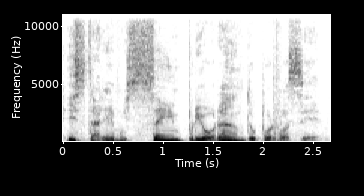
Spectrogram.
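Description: An actor with a Brazilian accent playing a supportive, sympathetic spirit companion in a radio drama, formal and concerned. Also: male voice, mid-range voice, animated, a little slow, warm tone, a little hiss or hum, lightly acted.

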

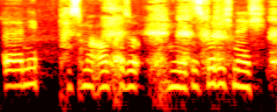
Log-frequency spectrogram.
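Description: A woman's voice: lowish voice, level tone, normal speed, background noise, natural voice. An actress playing a stressed, bossy, scheming woman in her forties in a German radio drama, brusque and confrontational. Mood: anxious, calculating.

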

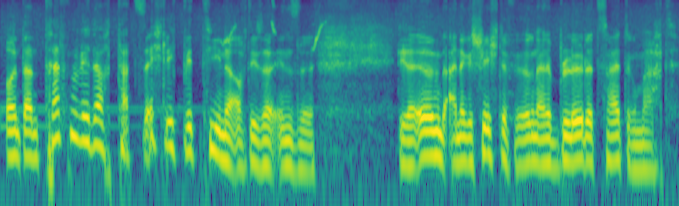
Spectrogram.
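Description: A man's voice: fairly low pitch, expressive, normal speed, close to an everyday voice. An actor playing an infatuated man musing about his love life in a conversational, earnest radio drama monologue. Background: music.

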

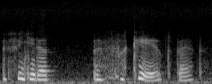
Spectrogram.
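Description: An actress playing a caring, frank young medical student in a radio drama, earnest and slightly hesitant. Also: female voice, medium pitch, a little slow, dark tone, breathy edge. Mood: earnest, sympathetic. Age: young adult. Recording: thin, phone-like old radio recording.

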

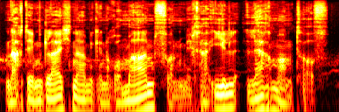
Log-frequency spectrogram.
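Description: Announcer: man with a deep voice, scripted credit reading, faint background sound. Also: moderate pace, a little mellow, slight background noise.

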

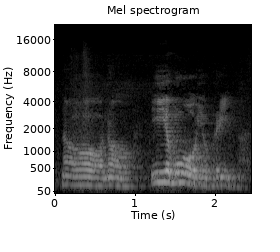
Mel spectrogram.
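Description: A woman's voice: deep voice, extremely slow, a little mellow, voice pushed down. A woman plays a nervous, henpecked husband in a radio play. The accent is Neapolitan and the delivery is fretful and muttering. The room rings around the voice, with a little noise underneath. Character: anxious henpecked husband, muttering schemer, dreading his wife. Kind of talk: theatrical radio monologue. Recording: roomy sound with faint noise.

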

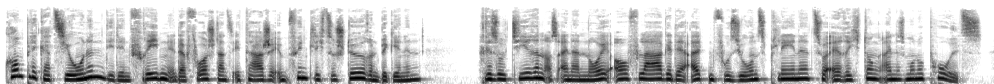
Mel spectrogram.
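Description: A woman narrating a scripted historical documentary in a clear, composed manner. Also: medium pitch, moderate pace, a little mellow, dry recording, studio quality.

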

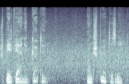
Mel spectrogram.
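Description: An actor playing a smitten, urgent secret lover in a radio drama. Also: male voice, fairly low pitch, moderate pace, natural voice. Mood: intimate, urgent. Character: wooing male lover, orchestra colleague, smitten and urgent. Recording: very loud music and crowd noise. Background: music, crowd.

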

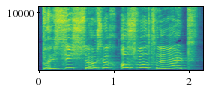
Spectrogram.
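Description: A woman's voice: extremely high pitch, unhurried. A grave widowed mother in her forties. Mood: distraught. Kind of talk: radio play acting.

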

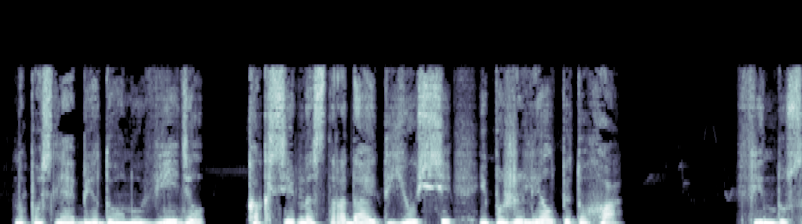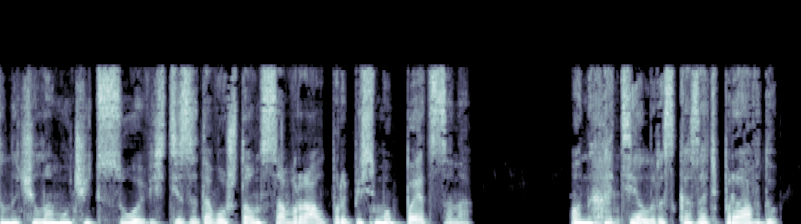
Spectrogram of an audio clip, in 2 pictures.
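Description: A woman's voice: mid-range voice, a little mellow, slightly rough, no room sound, clean studio sound. A woman narrating a children's story audiobook from a script.

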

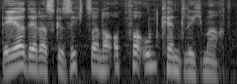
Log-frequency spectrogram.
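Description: A man's voice: a little high, fairly quick, natural voice. Man playing a commanding, weary police commissioner. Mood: stern, quiet. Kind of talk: German radio crime drama acting.

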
